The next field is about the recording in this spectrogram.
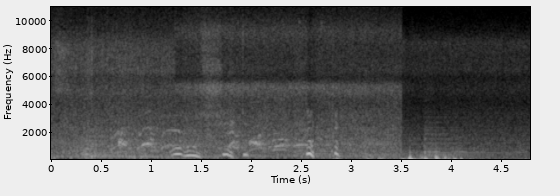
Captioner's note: laughing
